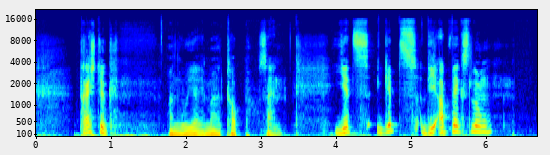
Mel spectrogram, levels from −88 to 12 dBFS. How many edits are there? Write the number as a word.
one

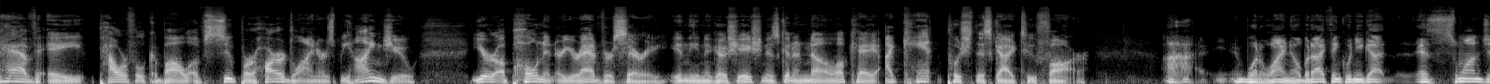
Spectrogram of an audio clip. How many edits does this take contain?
zero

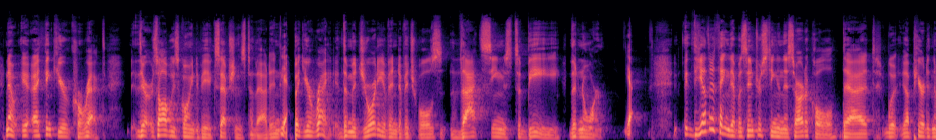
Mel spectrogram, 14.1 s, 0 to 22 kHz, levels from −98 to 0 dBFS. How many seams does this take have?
two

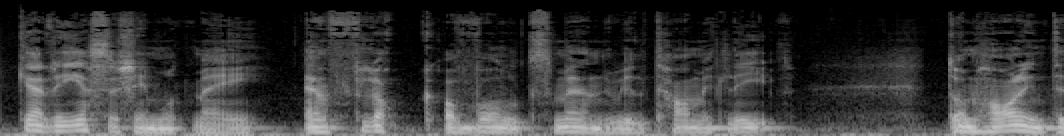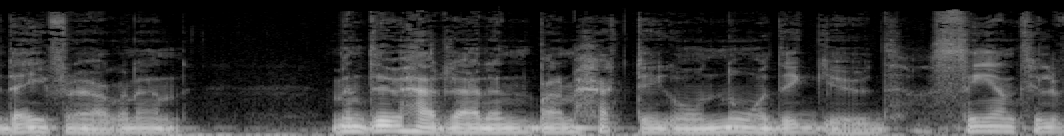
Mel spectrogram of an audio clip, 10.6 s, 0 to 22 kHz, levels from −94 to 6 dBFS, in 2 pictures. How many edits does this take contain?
zero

